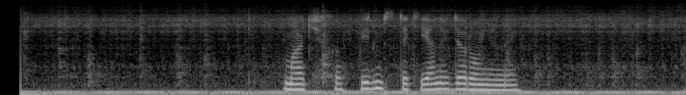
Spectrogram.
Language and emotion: Russian, neutral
